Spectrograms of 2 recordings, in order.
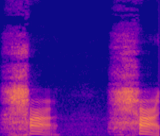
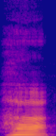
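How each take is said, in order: First: The h is harsh, from mid-throat. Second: The h is light and breathy. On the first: The speaker calls it right. "হা হলকের মাঝখান থেকে বলতে হবে" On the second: The speaker calls it wrong. "এটি বলা যাবে না"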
